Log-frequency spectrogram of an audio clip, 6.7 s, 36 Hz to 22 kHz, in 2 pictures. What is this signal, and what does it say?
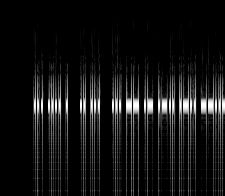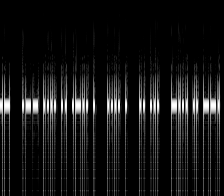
Morse code, heard as a keyed tone, about 44 wpm, 700 Hz. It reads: SHE IS SMALL, WHILE HE IS BIG
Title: Sentences from Top 1300 Words 45wpm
